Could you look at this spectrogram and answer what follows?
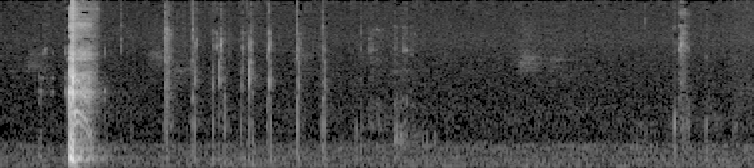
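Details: A single short, sharp human cough followed by faint rustling and small noises in a quiet room, with a cat responding.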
